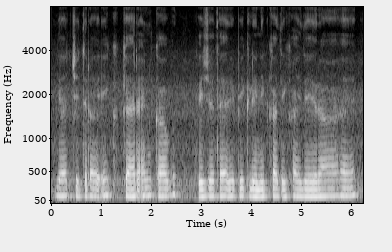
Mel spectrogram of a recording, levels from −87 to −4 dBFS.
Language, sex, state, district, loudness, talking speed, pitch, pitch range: Hindi, male, Gujarat, Valsad, -17 LUFS, 125 wpm, 115 Hz, 110-120 Hz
